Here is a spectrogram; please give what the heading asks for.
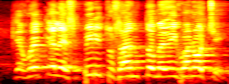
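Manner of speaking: high, loud mock prophet; mocking imitation. Preacher parodying claims of last night's revelation, mocking high voice. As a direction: parody someone boasting of a private revelation.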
